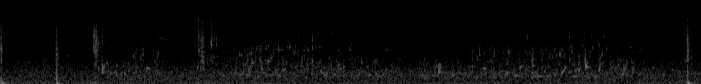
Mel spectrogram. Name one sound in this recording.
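Water splashes gently as a goose paddles along.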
